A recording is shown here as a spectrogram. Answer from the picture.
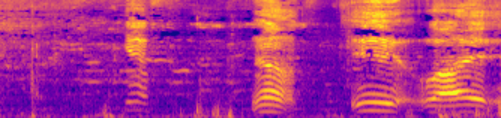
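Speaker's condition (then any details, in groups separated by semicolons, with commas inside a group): Cerebral palsy; atypical speech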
